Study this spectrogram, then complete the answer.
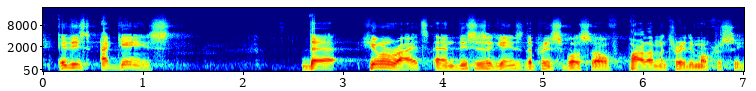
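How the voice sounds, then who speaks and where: A man with a non-native accent speaks at a medium pitch with ordinary pitch variation. He leaves long, frequent pauses. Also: moderate pace. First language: not English. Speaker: parliamentarian, delegate. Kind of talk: parliamentary point of order. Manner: formal.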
